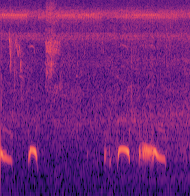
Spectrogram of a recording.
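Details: Decoy spotted dove used in bird trapping during the rainy season calls with a falling coo, a short pause, then paired coos and a longer descending croo at the end.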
